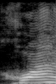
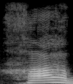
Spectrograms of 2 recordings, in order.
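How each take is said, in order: First: A 'w' sound follows the 'kh' sound. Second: No 'w' sound follows the 'kh' sound. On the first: The speaker calls it wrong. "ख्वाह नहीं बोलते" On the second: The speaker calls it right. "खाह बोलते हैं"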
